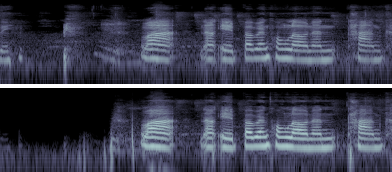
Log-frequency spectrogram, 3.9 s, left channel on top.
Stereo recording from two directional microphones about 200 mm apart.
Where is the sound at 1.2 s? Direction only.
40° right (ahead or behind).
